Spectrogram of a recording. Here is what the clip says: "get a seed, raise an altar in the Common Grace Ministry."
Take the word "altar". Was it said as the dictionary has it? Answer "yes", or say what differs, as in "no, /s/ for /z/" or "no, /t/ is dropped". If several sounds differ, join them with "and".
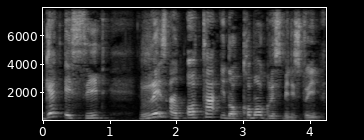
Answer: no, /l/ is dropped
